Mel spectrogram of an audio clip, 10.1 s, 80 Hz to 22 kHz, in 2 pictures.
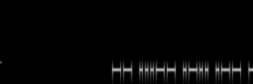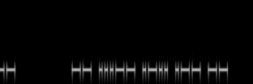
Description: Morse code, heard as a keyed tone, about 22 wpm, 700 Hz. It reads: M3LWM M3LWM
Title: DXCC-100 Call Signs - 5 Characters - Repeated 2x - 22wpm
